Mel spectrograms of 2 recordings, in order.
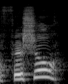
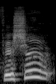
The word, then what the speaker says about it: Fishell: Danielle Fishell, not Fisher.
